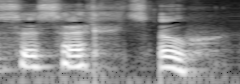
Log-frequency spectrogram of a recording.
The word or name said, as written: sisehL-ts'iw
